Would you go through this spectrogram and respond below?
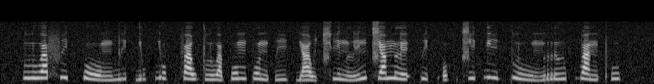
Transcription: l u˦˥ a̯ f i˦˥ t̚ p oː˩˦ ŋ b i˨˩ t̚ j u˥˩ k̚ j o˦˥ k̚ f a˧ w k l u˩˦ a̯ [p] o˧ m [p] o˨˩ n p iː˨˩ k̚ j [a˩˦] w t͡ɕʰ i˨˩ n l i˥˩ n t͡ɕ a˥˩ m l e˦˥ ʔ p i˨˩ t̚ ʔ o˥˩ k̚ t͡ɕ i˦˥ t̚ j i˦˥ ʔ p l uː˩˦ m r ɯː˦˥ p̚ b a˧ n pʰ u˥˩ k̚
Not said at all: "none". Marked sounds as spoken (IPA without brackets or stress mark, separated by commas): p, p, a˩˦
